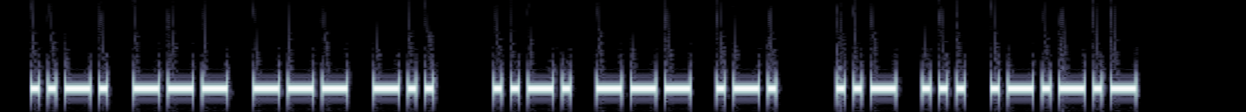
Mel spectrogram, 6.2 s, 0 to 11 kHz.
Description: Morse code, heard as a keyed tone, about 28 wpm, 700 Hz. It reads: FOOD FOR US.
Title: Sentences from Top 1000 Words - Review Part 5 - 28wpm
